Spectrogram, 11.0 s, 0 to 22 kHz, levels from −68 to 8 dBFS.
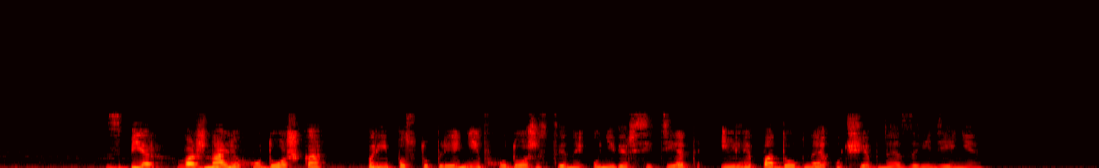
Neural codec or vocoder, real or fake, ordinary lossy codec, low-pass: none; real; MP3, 32 kbps; 7.2 kHz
